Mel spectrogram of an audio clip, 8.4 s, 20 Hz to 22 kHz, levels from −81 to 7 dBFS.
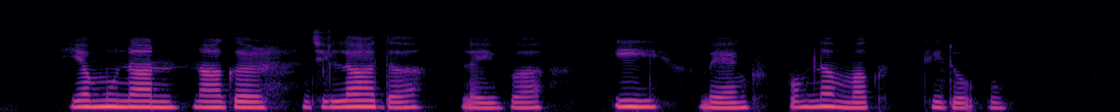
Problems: none marked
